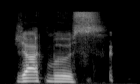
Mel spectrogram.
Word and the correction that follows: Jacquemus: It's pronounced Jacquemus.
